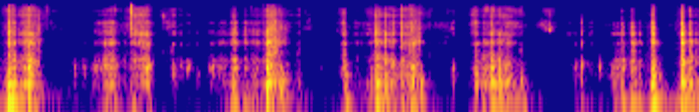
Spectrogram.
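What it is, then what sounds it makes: Plaster block being scraped. A gloved hand scrapes and chips at a rectangular solid plaster block with embedded yellow plastic bones, using a small pointed wooden or plastic scraper. Crumbs break off in bursts of dry, gritty scraping and crunching that stop and start through the clip. The sound is close and low-heavy, with little ring after each scrape.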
